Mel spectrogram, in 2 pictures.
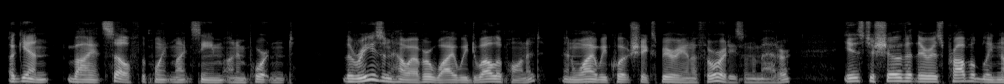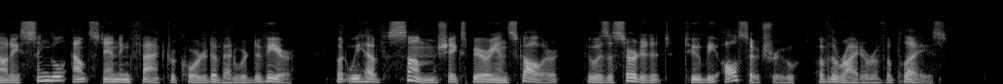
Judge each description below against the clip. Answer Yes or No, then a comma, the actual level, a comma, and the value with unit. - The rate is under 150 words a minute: No, average, 185 wpm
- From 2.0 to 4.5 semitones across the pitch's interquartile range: Yes, average, 4.1 semitones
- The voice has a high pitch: No, low, 110 Hz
